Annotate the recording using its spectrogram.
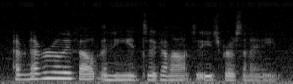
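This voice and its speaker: Very wide swings mark a woman's pitch. She talks very fast. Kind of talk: personal coming-out talk to camera.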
